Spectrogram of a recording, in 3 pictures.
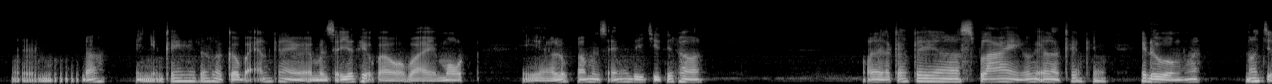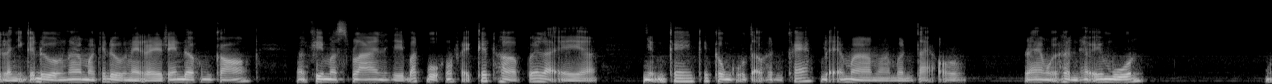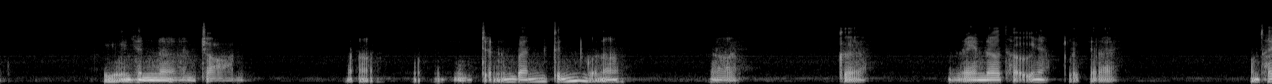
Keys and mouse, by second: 1.9-5.1 typing, 2.1 click, 3.3 click, 3.8 click, 4.8 click, 5.3 click, 14.6-15.0 typing, 15.7 click, 19.3-21.1 typing, 19.4 click, 20.4 click, 22.6 click, 23.0-23.7 typing, 23.1 click, 24.7 click, 32.5-33.4 typing, 32.6 click, 33.6 click, 34.5-35.7 typing, 35.1 click, 36.6 click.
